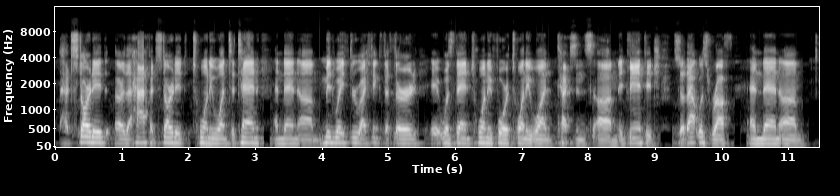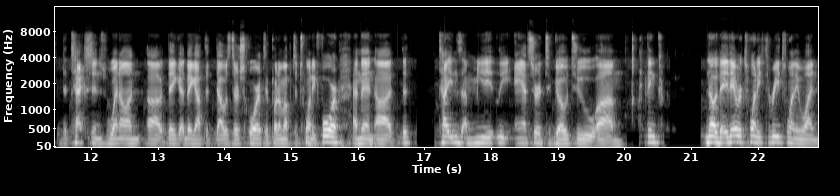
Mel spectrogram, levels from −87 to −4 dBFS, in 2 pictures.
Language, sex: English, male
